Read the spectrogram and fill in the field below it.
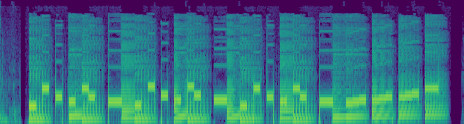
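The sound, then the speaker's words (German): A short, bright jingle plays on its own: a brisk run of bouncy synthesized notes in repeating melodic phrases, loud and up front, ending after a few seconds. “Ich spiele jetzt einen kurzen Jingle ein und dann hört ihr direkt, wie es weitergeht.”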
